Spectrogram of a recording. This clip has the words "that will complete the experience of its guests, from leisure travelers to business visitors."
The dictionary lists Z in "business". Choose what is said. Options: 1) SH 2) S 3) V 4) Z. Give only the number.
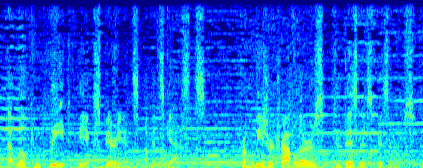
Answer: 4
